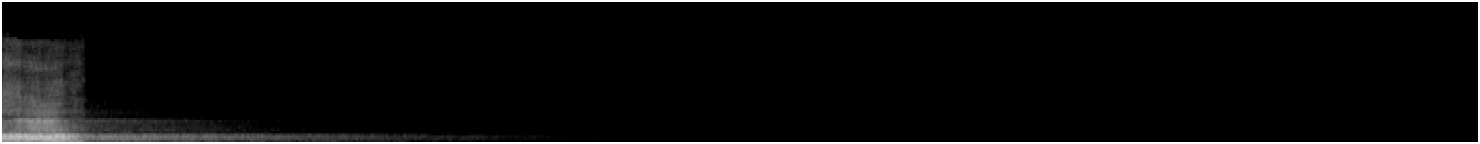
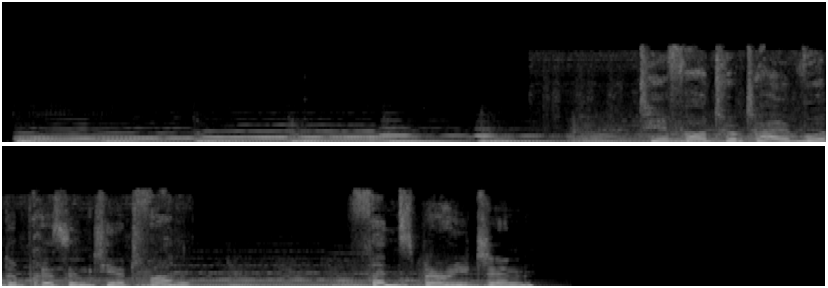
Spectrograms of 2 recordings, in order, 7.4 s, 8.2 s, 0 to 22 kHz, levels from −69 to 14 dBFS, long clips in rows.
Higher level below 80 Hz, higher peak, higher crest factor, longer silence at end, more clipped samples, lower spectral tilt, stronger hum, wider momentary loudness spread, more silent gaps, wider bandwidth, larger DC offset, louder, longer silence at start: second, -84 dBFS vs -44 dBFS; first, 0 dBFS vs -12 dBFS; first, 22 dB vs 16 dB; first, 6.6 s vs 1.45 s; neither; second, -1.5 dB/octave vs -5 dB/octave; neither; first, 28 LU vs 8 LU; neither; about the same, 16.5 kHz vs 15.5 kHz; neither; first, -12 LUFS vs -27 LUFS; about the same, 0 s vs 0.05 s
